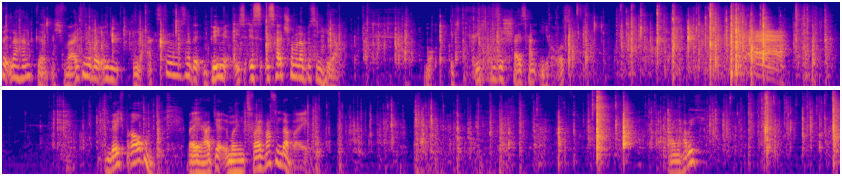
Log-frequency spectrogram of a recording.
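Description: Plastic packaging crinkles and rustles in a man's hands.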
